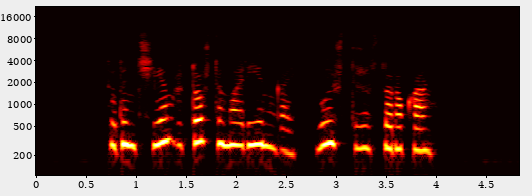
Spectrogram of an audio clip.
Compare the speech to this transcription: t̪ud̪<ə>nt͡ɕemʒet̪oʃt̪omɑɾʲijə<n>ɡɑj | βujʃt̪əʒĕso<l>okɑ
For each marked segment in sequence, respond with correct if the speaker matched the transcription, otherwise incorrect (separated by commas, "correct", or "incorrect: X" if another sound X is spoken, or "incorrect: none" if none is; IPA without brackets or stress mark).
correct, correct, incorrect: ɾ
